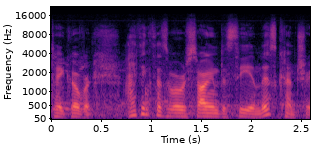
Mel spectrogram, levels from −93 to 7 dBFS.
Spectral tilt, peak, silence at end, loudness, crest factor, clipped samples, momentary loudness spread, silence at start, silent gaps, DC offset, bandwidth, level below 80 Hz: -4.5 dB/octave; -8 dBFS; 0 s; -30 LUFS; 22 dB; under 0.1%; 11 LU; 0 s; none; under 0.1%; 16.5 kHz; -64 dBFS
